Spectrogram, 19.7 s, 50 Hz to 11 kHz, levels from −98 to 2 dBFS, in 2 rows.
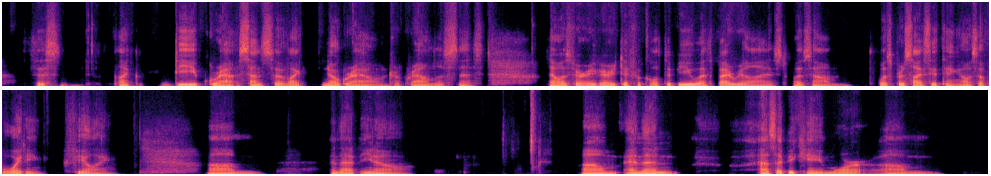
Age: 30-49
